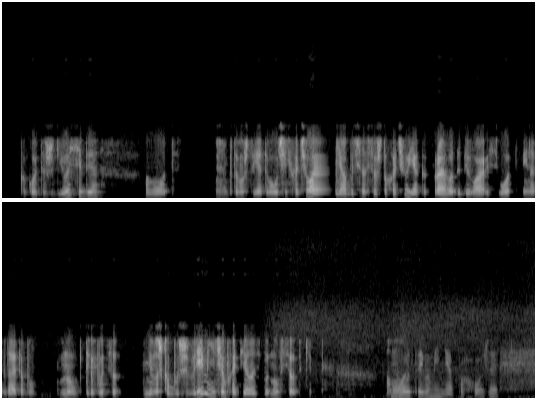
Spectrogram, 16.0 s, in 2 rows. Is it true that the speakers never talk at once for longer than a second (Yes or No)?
Yes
